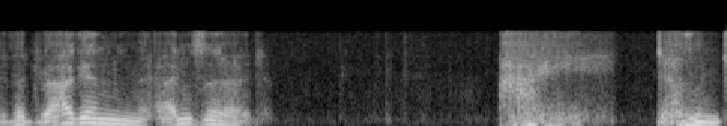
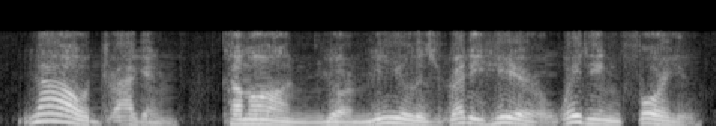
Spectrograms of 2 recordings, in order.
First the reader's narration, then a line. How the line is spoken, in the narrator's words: called out loudly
